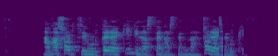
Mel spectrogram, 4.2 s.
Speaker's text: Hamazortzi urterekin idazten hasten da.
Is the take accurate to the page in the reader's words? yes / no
no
